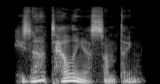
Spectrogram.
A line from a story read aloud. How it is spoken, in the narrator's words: Brianna whispered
